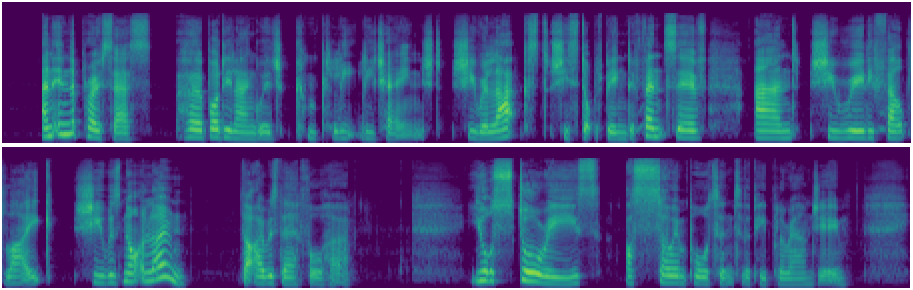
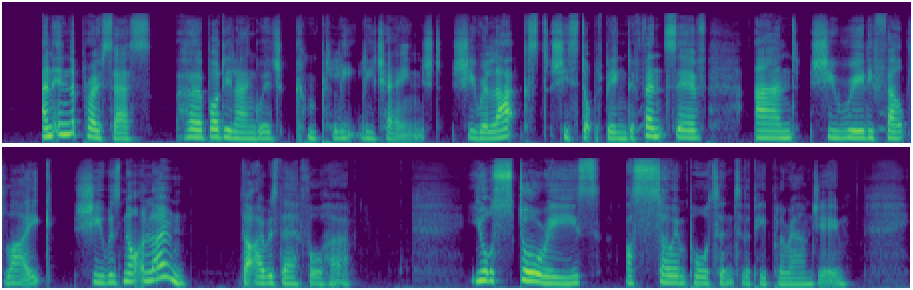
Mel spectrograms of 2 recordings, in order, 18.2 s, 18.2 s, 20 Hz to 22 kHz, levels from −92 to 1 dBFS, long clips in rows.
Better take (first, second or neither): second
